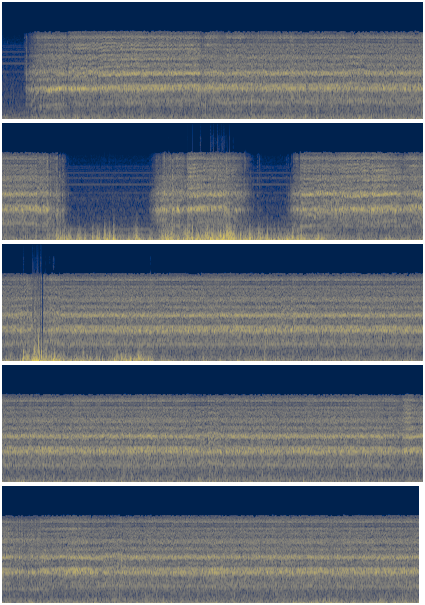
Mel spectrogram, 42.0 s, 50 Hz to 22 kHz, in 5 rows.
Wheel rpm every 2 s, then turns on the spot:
70, 160, 160, 160, 120, 20, 90, 100, 160, 160, 160, 160, 160, 160, 160, 160, 160, 160, 160, 160, 160.
none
